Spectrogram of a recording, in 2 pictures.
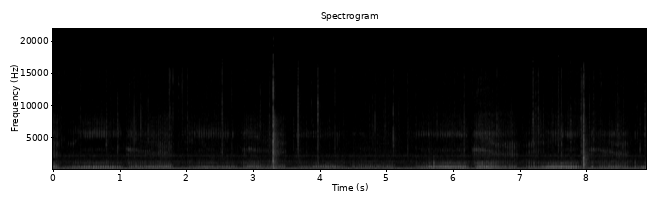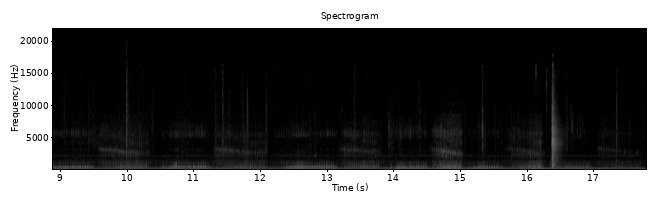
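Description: A cat purrs in a steady, rumbling rhythm, each inhale and exhale marked by a soft swell, continuing unbroken for the whole stretch with no voices.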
